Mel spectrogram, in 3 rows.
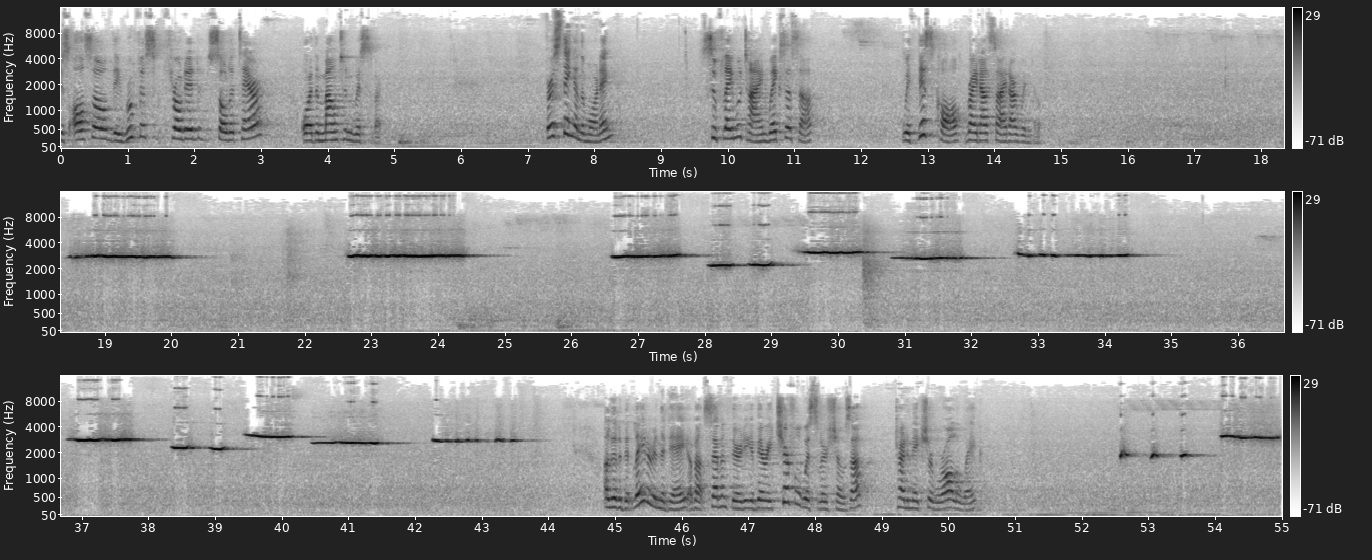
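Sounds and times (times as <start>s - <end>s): person whistling bird call: 18.5s - 20.6s, 22.7s - 25.2s, 26.6s - 34.9s, 36.8s - 44.0s, 52.6s - 55.0s.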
